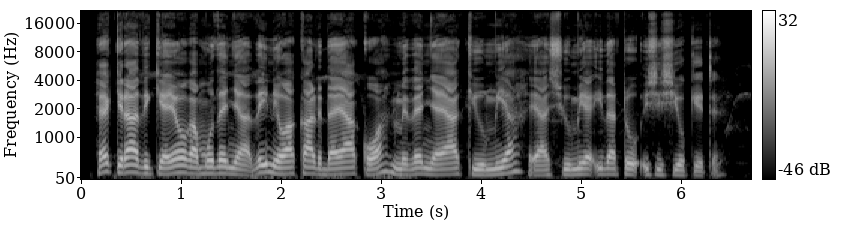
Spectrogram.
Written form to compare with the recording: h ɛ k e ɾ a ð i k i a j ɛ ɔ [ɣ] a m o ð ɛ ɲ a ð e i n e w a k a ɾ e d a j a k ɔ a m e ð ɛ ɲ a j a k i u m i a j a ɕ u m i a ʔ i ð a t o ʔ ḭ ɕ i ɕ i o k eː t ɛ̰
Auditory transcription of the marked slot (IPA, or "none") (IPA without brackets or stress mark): ɣ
